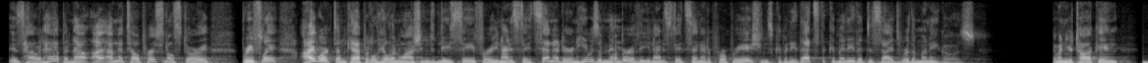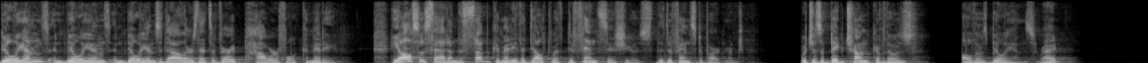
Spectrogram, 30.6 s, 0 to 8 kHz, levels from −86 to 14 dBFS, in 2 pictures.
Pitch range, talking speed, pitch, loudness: 145-175 Hz, 175 wpm, 160 Hz, -21 LUFS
